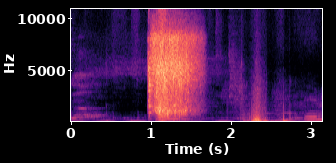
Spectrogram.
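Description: Water splashes as it is poured out.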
